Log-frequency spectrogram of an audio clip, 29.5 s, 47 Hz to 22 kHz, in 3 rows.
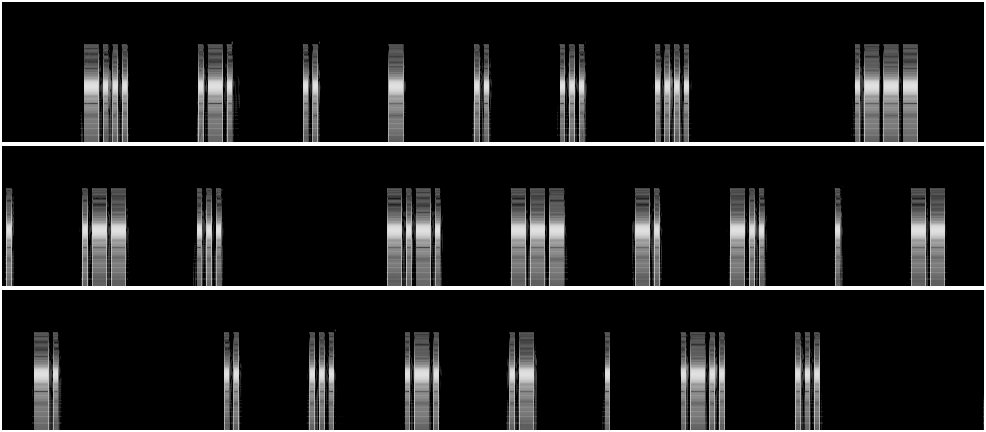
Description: Morse code, heard as a keyed tone, about 25 wpm, spaced as for 10 wpm, 550 Hz. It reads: BRITISH JEWS CONDEMN ISRAELS
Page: News Headlines in Morse Code at 10 WPM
